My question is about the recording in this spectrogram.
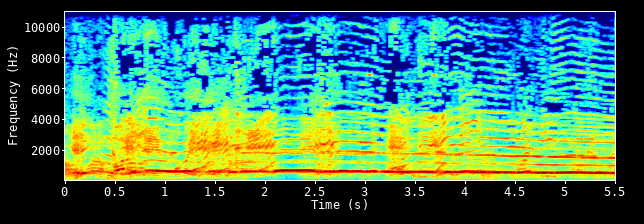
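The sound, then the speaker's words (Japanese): A dog in heat howls in one long, steady, wavering tone with whiny, whimpering glides at the start, fairly loud, while people chuckle and murmur in the background. “犬来る。犬が。犬来る。 発情してるやん。”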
